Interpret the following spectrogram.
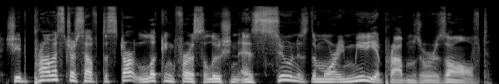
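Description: A man's voice: medium pitch, very animated, a little fast, no echo, studio quality. A man reading a scripted story as its narrator. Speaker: audiobook-style fan fiction narrator.

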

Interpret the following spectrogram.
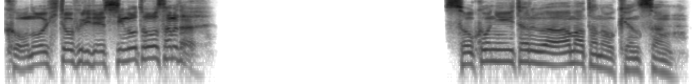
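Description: An actor playing a gruff swordsmith, an old soul in a young man's body, with blunt old-fashioned artisan speech in a game. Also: high-pitched, expressive, a little slow, dry recording, studio quality. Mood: battle-ready, resolute. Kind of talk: Japanese game character voice lines.

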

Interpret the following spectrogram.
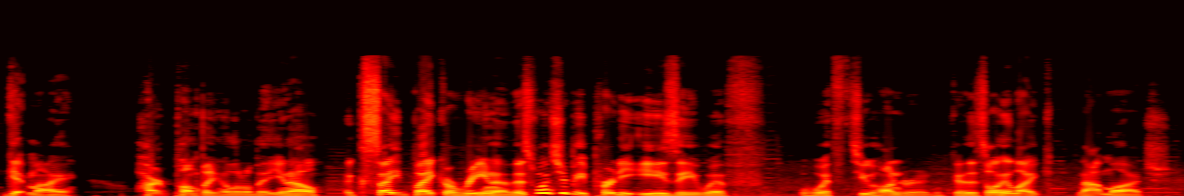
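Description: A young man with a congested voice from the flu, giving casual, excitable commentary as he plays a racing game at home on a desk mic. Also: mid-range voice, normal speed. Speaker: gaming YouTuber. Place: home gaming room. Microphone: desk mic, face camera.

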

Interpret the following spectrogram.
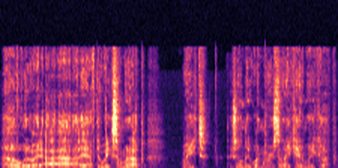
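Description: Guy doing a jumpy stammery young dude, hushed and urgent, voice all over the place. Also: a bass voice, big pitch swings, a little fast, creaky, husky, full character voice. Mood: frantic whisper. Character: panicky young male friend, frantic. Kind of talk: comedic puppet-style skit voices.

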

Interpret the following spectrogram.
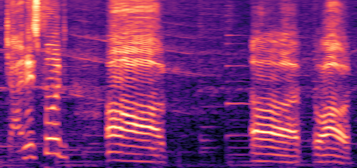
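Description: Guy in his 30s, average pitch, short casual street interview answers, bit of music. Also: very animated, very slow. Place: open city square outdoors. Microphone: handheld furry interview mic.

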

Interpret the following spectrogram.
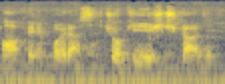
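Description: A confident lead scientist in a children's cartoon, as a man plays him, handing out orders in a firm but warm voice of middle pitch. Soft music plays faintly underneath. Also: normal speed, natural voice. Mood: commanding. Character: confident male lead scientist, the older brother.

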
